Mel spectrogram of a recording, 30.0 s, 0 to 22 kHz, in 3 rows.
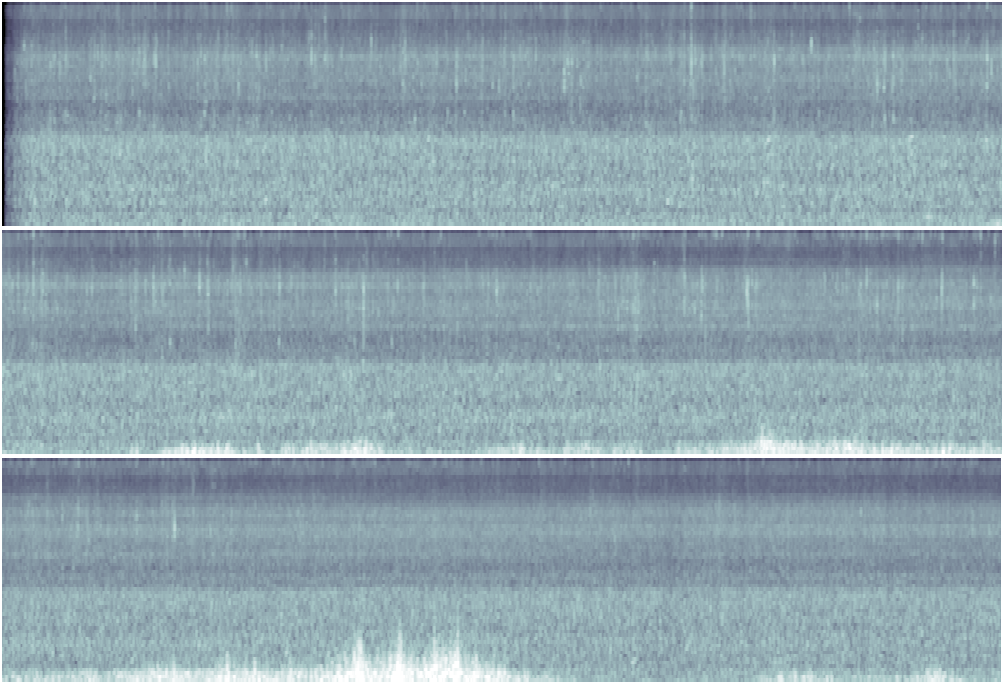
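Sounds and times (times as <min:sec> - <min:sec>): river rushing: 0:00.0 - 0:29.9
wind buffeting microphone: 0:11.2 - 0:25.8, 0:27.5 - 0:29.9.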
